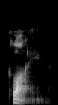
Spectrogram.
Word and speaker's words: climb: بی تلفظ نمیشه. Climb نه. Climb. Climb.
